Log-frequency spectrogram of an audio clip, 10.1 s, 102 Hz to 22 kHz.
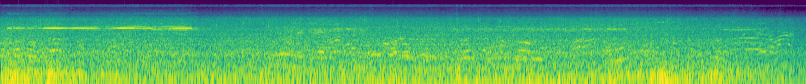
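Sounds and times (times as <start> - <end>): floodwater rushing and splashing: 0.0 - 10.0
traffic driving through water: 0.0 - 10.0.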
